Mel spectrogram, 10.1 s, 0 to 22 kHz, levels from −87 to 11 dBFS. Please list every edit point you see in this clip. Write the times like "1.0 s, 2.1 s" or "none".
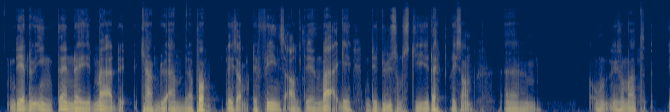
5.4 s

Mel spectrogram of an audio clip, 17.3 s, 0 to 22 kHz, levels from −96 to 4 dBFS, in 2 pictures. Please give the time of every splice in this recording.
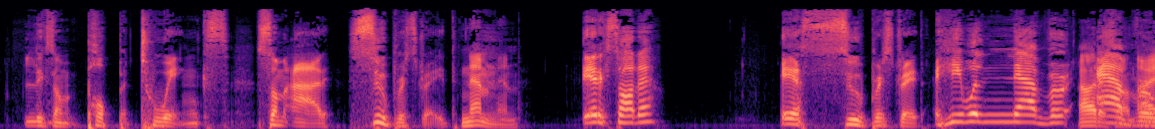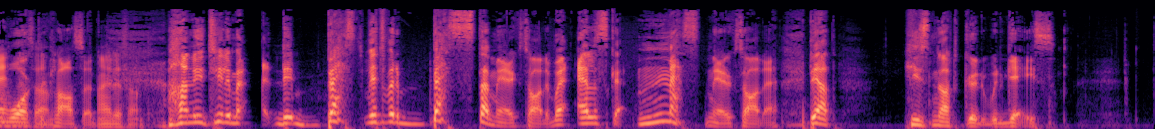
none

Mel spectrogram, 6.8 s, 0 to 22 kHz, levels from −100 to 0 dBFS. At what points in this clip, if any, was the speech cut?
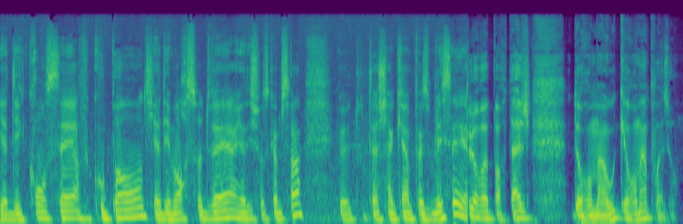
3.4 s, 4.7 s

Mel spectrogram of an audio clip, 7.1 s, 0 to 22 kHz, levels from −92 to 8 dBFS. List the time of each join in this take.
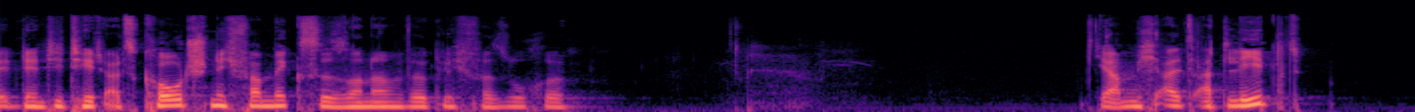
none

